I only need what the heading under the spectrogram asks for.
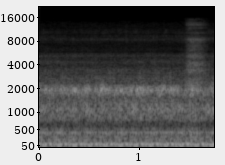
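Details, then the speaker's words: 6.5 diesel Suburban, first start after installing Powermaster starter, sitting unstarted since 2019; fired after about four key turns: steady, even idle with regular low chug and faint high tone; healthy. "that old power master fired up had been sitting since 2019 hadn't been started or even tried to start the past over two years now"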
